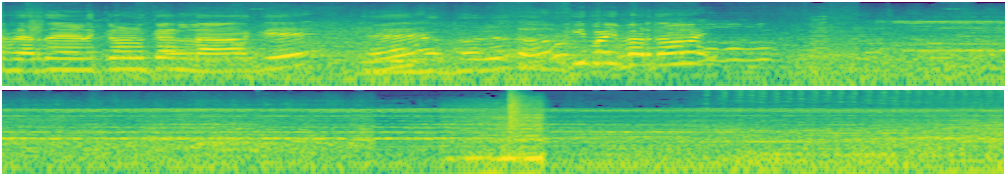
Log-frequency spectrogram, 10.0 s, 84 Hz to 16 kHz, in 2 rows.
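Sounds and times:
high squealing tones drone: 4.4 - 10.0.

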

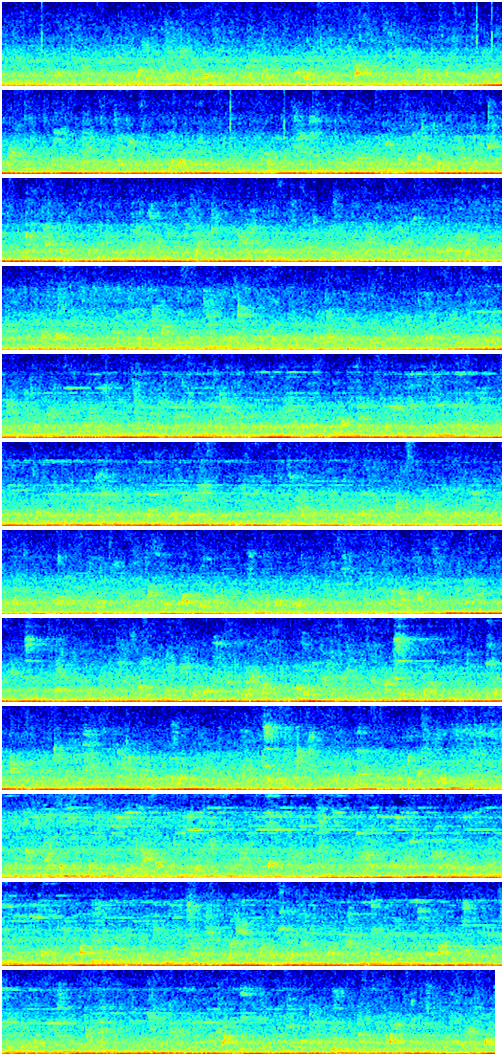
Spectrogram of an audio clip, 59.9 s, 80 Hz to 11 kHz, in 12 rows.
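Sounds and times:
low steady hum: 0.0 - 59.9
soft music of long low notes: 0.0 - 59.9
water dripping into aquarium: 0.0 - 59.9.

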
